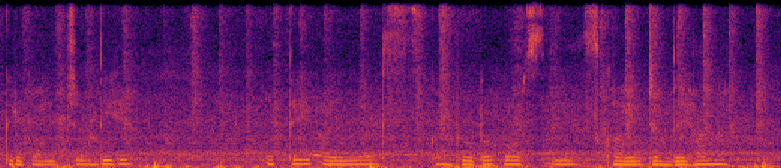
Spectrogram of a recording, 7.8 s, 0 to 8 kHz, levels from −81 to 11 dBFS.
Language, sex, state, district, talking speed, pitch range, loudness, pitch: Punjabi, female, Punjab, Kapurthala, 75 wpm, 170-185 Hz, -18 LUFS, 175 Hz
